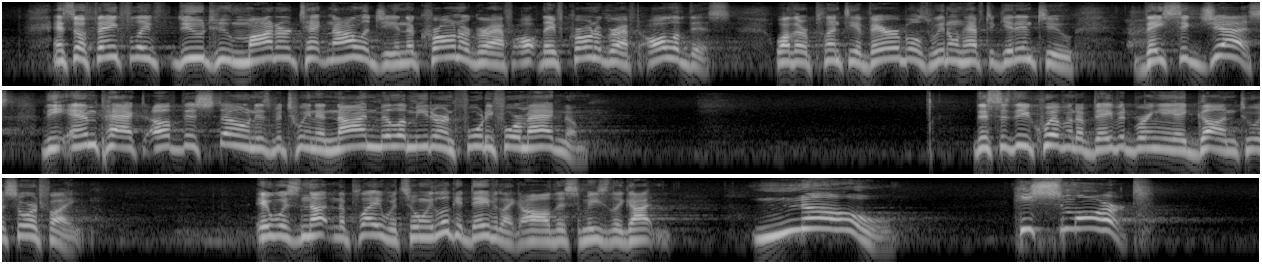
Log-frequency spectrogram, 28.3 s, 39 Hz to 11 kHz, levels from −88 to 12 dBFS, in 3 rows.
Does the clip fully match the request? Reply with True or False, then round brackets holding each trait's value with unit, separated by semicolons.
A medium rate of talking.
True (160 wpm)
